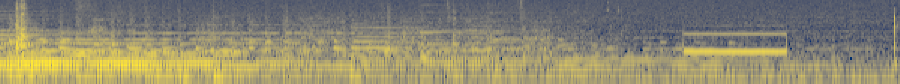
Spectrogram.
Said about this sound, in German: In der Zentrale griff der erste Detektiv zielstrebig zum Telefon und rief Inspektor Cotta an.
